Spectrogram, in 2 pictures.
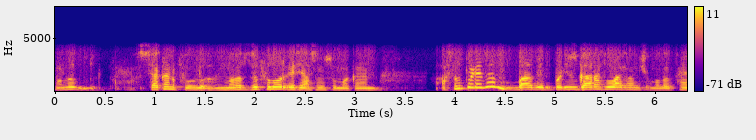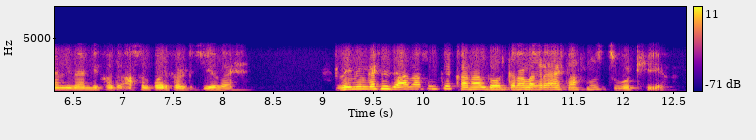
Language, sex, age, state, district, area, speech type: Kashmiri, male, 30-45, Jammu and Kashmir, Shopian, rural, conversation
